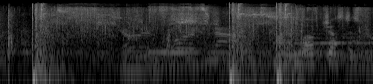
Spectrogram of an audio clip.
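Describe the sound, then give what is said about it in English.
Pistol shots fire at radroaches in a video game, a few sharp bangs spaced irregularly over ongoing game sounds and a speaking voice. “We're dealing with the stupid rad roaches. Let me get just like a pistol out.”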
